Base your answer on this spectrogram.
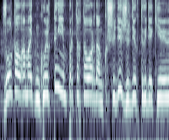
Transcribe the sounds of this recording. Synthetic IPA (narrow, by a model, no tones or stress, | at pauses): ʒo̞lˠt̪ʰɑlˠʁɑmɑjt̪əɴkʲʰɵlɪk̚t̪ɪŋijmpo̞rt̪ːəq̚t̪ʰɑwɑɾd̪ɑŋkʲʰʏ̥ʃɪd̪e̞ʒʏɾd̪e̞k̚t̪ɪɡʲɪd̪e̞kʲʰe̞mem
